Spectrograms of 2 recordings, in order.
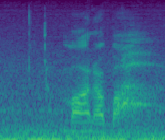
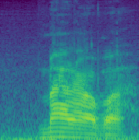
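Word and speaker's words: مرحبا: Marhaba. How do you say that? Marhaba.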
